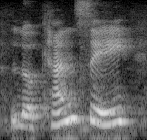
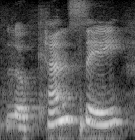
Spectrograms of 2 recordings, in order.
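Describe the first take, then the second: No difference in how they are said.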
